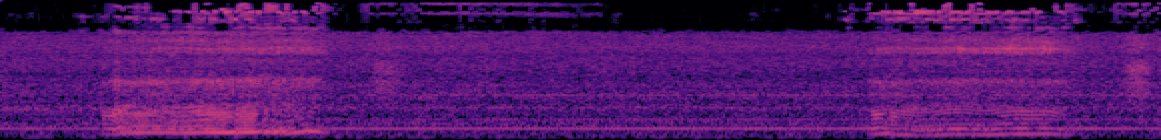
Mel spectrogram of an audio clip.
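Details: Pug puppy snoring while asleep: two drawn-out, rattling, buzzy breaths about a second each over a steady background hum.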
